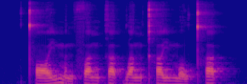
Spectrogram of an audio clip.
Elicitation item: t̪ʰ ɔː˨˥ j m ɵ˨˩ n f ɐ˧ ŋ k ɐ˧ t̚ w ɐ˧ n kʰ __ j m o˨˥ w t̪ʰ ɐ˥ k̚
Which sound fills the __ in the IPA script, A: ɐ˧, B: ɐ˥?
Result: A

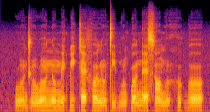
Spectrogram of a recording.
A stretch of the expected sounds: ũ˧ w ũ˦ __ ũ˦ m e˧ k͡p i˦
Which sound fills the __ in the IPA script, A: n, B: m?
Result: A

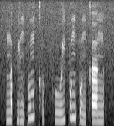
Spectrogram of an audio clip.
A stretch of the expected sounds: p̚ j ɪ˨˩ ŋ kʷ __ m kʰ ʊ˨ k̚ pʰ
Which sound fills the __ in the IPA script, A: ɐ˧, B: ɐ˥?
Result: B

